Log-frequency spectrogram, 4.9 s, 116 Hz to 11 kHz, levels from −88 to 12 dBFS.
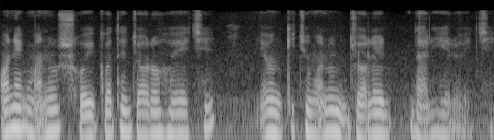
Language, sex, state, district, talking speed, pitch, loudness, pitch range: Bengali, male, West Bengal, Cooch Behar, 135 wpm, 145 Hz, -18 LUFS, 135-155 Hz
